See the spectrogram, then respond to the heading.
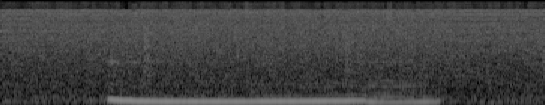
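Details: Cat snoring while asleep: a single steady, humming low snore under two seconds whose pitch drops near the end.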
